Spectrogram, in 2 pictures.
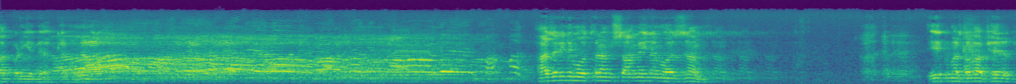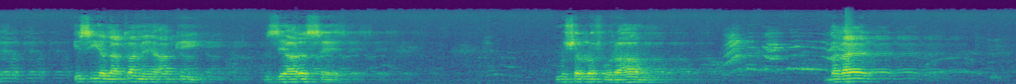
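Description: A man speaks with emphasis into a microphone, heard through a loudspeaker.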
